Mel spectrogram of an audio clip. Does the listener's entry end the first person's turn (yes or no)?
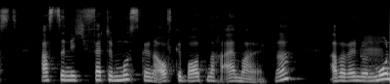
no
